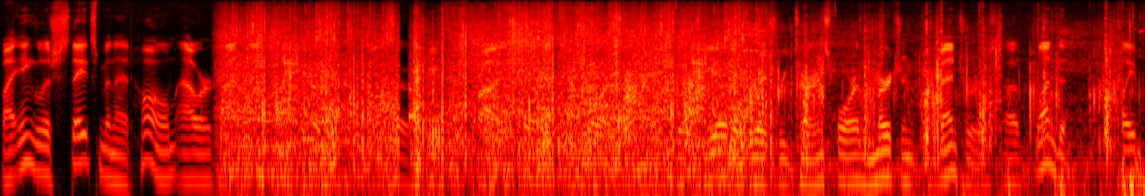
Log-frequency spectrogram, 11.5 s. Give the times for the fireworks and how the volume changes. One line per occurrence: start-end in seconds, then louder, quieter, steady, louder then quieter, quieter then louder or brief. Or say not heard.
2.1-7.8 steady.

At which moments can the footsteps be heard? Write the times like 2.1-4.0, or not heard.
6.0-11.4.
